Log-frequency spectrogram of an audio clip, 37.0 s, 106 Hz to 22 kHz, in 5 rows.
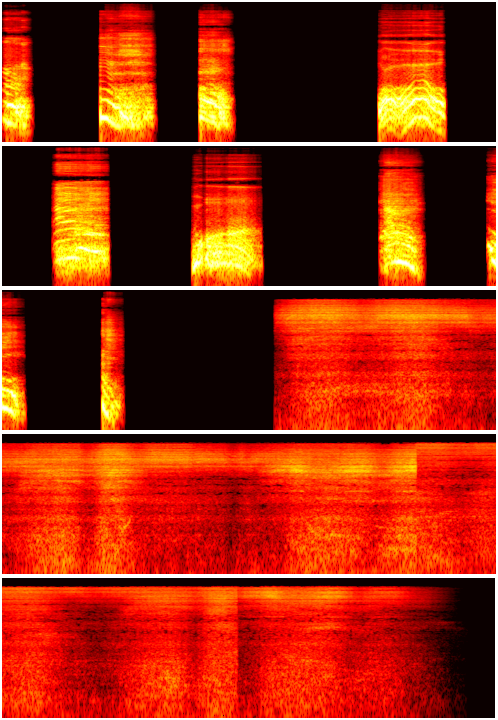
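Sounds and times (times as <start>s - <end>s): monster hiss: 19.0s - 36.3s.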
